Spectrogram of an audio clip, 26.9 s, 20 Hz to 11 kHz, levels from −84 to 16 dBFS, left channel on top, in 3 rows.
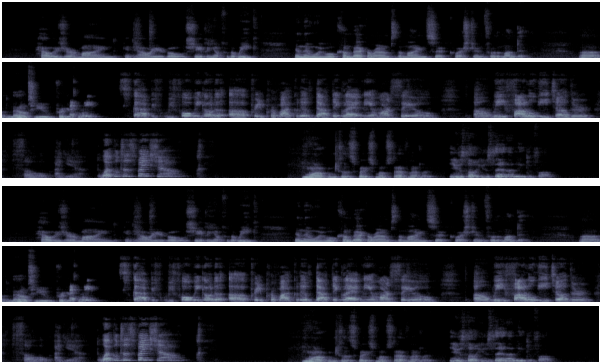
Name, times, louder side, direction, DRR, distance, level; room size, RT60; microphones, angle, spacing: voice 1, 0.5-3.7 4.0-7.9 8.3-10.2 22.4-24.4, left 2 dB, 25° left, 0.3 m, -33 dB
voice 2, 10.8-15.7 16.0-17.8 18.3-20.7, right 2 dB, 25° right, 0.7 m, -30 dB
voice 3, 24.7-26.1, left 2 dB, 5° left, 0.8 m, -31 dB
2.7 x 2.2 x 2.8 m
head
